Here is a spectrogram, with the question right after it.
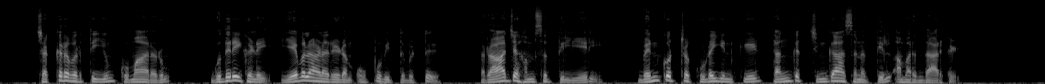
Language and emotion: Tamil, neutral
